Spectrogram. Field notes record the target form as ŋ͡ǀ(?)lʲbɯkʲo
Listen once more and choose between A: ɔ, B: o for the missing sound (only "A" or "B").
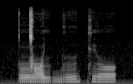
A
